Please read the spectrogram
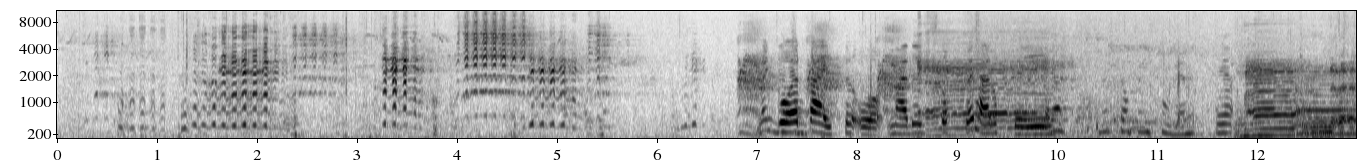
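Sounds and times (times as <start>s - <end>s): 
several goats bleating in wavering calls: 0.3s - 10.4s, 11.7s - 12.9s
speech: 7.2s - 12.9s.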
